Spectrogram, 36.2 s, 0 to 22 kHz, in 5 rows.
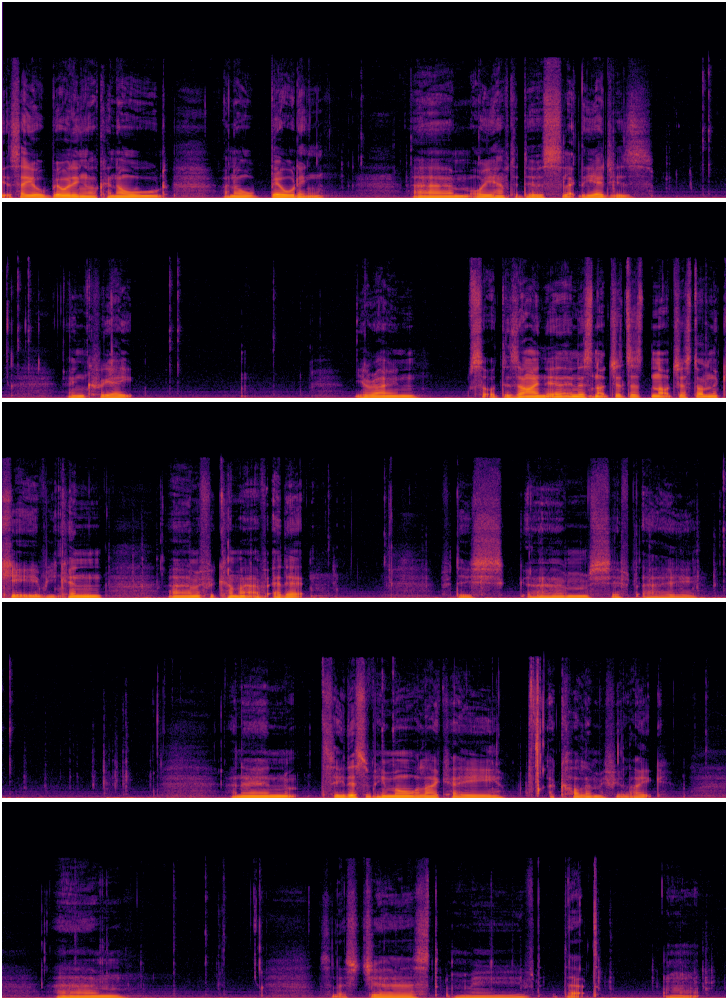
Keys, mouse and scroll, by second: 2.7 middle click, 4.0 middle click, 5.1 shift+middle click, 7.0 click, 7.3 click, 9.9 middle click, 15.7 Tab, 17.7 shift+middle click, 19.1 ctrl+a, 22.8 shift+a, 28.7 middle click, 29.9-30.5 scroll down 3, 30.6 shift+middle click, 31.1 middle click, 34.9 g.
